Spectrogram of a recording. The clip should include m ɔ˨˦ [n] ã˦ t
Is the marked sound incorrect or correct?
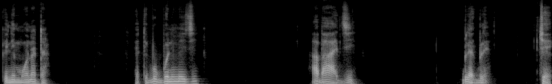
correct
